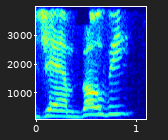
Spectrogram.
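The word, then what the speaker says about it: Zamajobe: So it's featuring Zam Jovi, Z-A-M, she don't pronounce the A, J-O-B-E, Zam Jovi, with Lee Ritner.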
